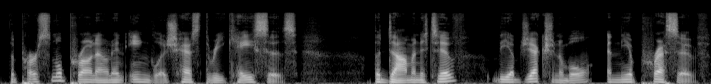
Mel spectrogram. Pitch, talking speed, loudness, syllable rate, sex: 105 Hz, 125 wpm, -21 LUFS, 5.4 syllables/s, male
